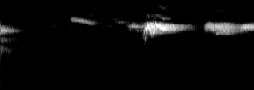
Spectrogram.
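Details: Calls of a female red-whiskered bulbul, used to excite males or pair birds: a thin high note, then a loud grating buzz and a longer steady rasp, with near silence between.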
